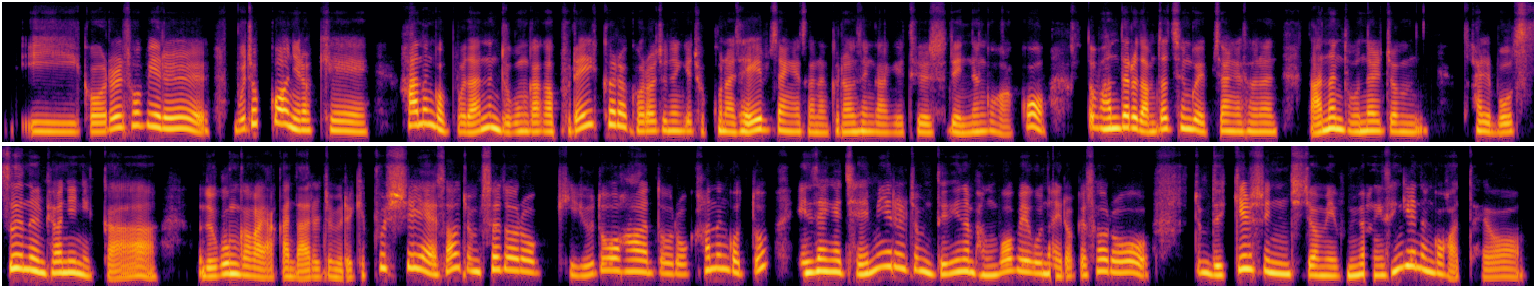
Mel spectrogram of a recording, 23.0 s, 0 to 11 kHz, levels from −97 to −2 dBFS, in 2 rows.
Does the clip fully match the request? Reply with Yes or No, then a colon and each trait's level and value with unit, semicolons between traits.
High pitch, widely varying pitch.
Yes: high, 200 Hz; wide, 6.3 semitones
